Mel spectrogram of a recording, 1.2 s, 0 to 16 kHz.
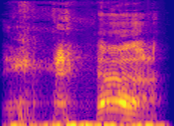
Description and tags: Human Good 24
A clean human voice sound effect useful for all kind of characters in all kind of games.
